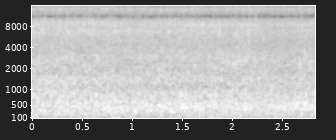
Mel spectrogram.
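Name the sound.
flowing river stream, Lopo river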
